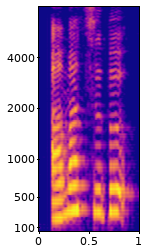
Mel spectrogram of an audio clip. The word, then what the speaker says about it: 雨粒: 선명한 핑크색 꽃에 아마츠브. 자, 여기 아마는요, 아메예요. 비. 그 다음에 츠브는 알갱이입니다. 그러니까 아마츠브는 빗방울입니다.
